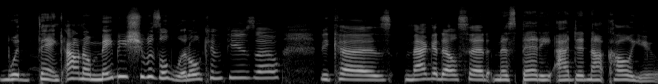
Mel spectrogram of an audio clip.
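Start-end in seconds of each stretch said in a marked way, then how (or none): 4.9-6.6 put-on sassy voice. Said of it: "I'm putting a lot of sass on this".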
